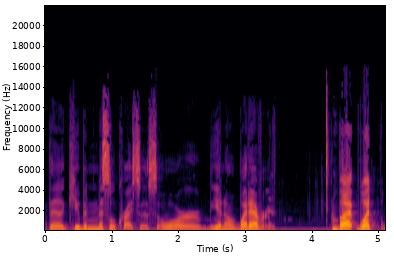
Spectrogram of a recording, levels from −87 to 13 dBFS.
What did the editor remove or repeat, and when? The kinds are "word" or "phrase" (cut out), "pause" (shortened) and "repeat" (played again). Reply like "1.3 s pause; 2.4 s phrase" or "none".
none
